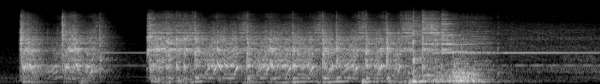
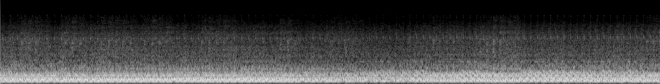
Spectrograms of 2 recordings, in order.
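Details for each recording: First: Toyota 1UZ-FE non-VVTi V8 test-run on an immobilizer-equipped ECU with the igniter outputs swapped: cranks, catches and runs with an uneven, stumbling beat as if the timing is out, with smoke from the exhaust. Fix is to swap the igniter outputs back. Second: Toyota 1UZ-FE non-VVTi V8 (95-97) fitted with an immobilizer delete unit in the USDM 89661-50341 ECU, running after the install: loud, steady idle with an even low rumble and no misses or knocks, so it starts and runs healthy. Owner notes cylinder seven has a leaky valve.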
